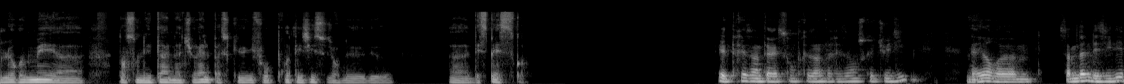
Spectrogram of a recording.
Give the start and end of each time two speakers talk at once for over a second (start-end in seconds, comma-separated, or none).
none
